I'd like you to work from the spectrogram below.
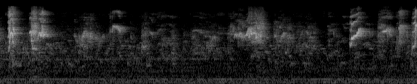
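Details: Shrill lovebird calls meant to draw back an escaped bird: two sharp shrieks at the start, a loud squawk near two and a half seconds, and further piercing notes toward the end.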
